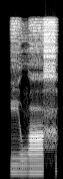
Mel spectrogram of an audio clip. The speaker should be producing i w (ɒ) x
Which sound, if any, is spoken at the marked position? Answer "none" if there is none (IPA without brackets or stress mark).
ɒ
